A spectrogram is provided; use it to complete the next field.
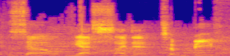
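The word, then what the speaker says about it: Zoë: And umlaut is what makes the name Zoe with that hard E.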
